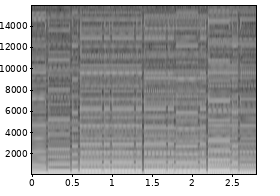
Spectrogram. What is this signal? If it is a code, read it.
There is no code.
